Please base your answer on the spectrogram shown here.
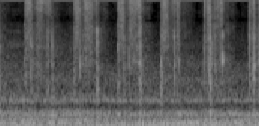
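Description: A deck of cards being shuffled, a quiet, close run of rapid riffling flutters and soft slaps with no talk.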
